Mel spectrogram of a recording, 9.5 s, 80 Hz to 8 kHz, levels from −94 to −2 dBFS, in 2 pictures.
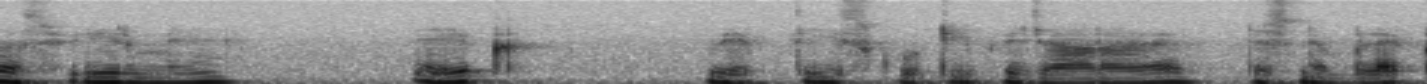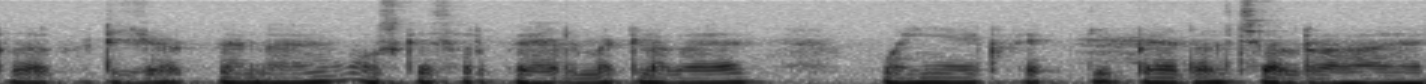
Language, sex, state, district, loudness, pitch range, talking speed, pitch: Hindi, male, Uttar Pradesh, Jyotiba Phule Nagar, -17 LUFS, 115-130 Hz, 190 wpm, 125 Hz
